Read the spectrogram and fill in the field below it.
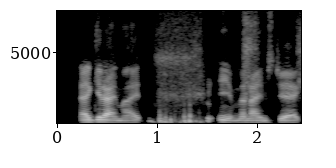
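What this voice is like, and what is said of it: Put-on Australian accent. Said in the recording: “Aussie accent”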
